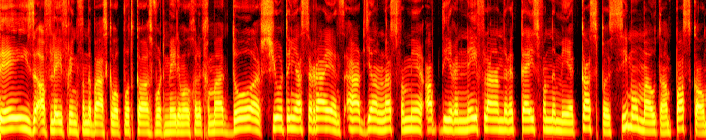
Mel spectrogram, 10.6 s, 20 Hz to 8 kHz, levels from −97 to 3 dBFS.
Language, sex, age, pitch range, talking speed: Dutch, male, 20-39, 135-180 Hz, 160 wpm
